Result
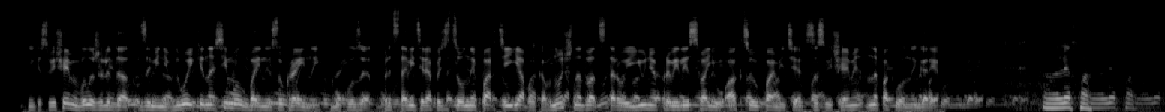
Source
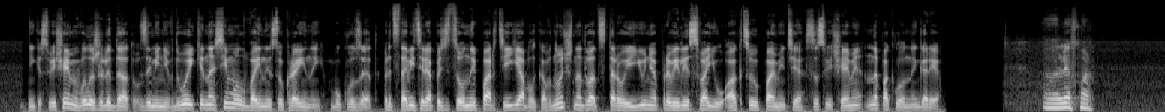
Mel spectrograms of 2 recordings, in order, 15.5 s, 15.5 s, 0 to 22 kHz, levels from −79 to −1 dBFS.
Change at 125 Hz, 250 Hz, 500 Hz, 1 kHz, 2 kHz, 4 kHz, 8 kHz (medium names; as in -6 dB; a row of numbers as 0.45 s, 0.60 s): -19.0 dB, -14.5 dB, -15.0 dB, -22.0 dB, -22.0 dB, -23.0 dB, -21.5 dB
